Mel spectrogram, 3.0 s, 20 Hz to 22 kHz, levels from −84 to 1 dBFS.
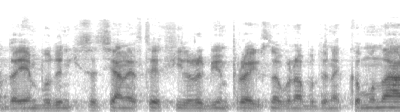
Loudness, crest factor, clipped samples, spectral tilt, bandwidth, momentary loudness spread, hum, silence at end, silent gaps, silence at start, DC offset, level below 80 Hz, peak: -35 LUFS; 24 dB; under 0.1%; -4 dB/octave; 12 kHz; 6 LU; none; 0 s; none; 0 s; under 0.1%; -68 dBFS; -12 dBFS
